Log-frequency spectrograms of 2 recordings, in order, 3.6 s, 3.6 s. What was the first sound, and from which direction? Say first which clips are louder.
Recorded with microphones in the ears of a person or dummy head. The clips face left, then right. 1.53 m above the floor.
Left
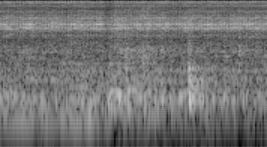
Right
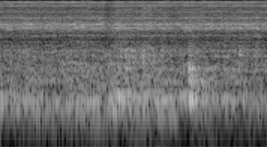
An engine running: left 2 dB; 25° left (ahead or behind).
